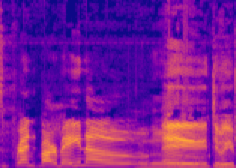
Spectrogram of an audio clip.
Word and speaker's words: Brent Barbano: It's Brent Barbano. Hello. Hey, did we you.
